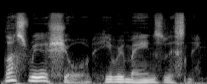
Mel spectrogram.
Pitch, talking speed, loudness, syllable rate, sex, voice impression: 115 Hz, 145 wpm, -16 LUFS, 5.2 syllables/s, male, very masculine, slightly old, very thick, tensed, slightly powerful, slightly bright, soft, slightly muffled, fluent, raspy, cool, intellectual, slightly refreshing, sincere, calm, very mature, very friendly, reassuring, very unique, elegant, very wild, sweet, lively, kind, slightly intense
